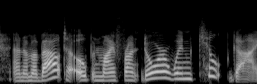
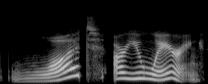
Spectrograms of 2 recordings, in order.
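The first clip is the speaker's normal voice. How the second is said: drawn-out, higher, louder blurt of disbelief; incredulous "What are you wearing?"; appalled disbelief; 6 semitones higher, 5 dB louder, much slower than usual. Acted. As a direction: blurt it out aghast, stretching the words. Blurts out shock at outfit.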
